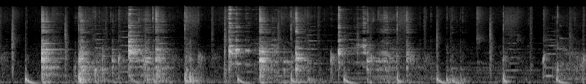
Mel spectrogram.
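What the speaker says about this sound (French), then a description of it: "On dispose maintenant nos fruits dans une casserole." Pieces of apple and pear drop one after another into a saucepan with soft, irregular thuds and clinks, close up in a quiet kitchen.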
